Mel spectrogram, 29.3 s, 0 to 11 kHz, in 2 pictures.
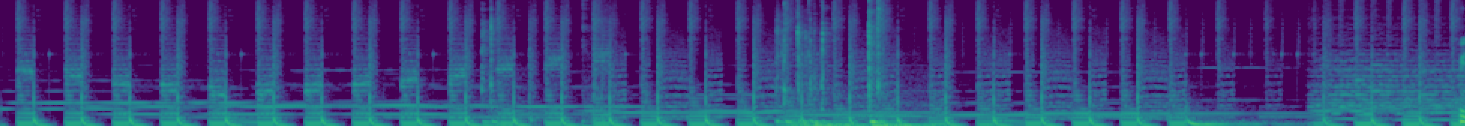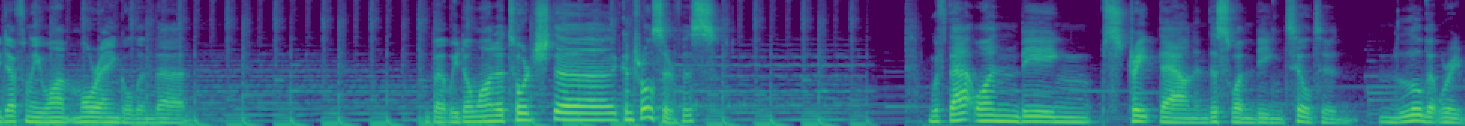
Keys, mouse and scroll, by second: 1.0-2.3 middle drag, 2.9 middle click, 4.8 2, 5.6 middle click, 7.7 s, 10.4-13.1 drag, 13.1 z, 14.9-18.8 drag, 19.3-21.3 middle drag, 22.4 click, 23.2 middle click, 27.3-28.9 middle drag.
